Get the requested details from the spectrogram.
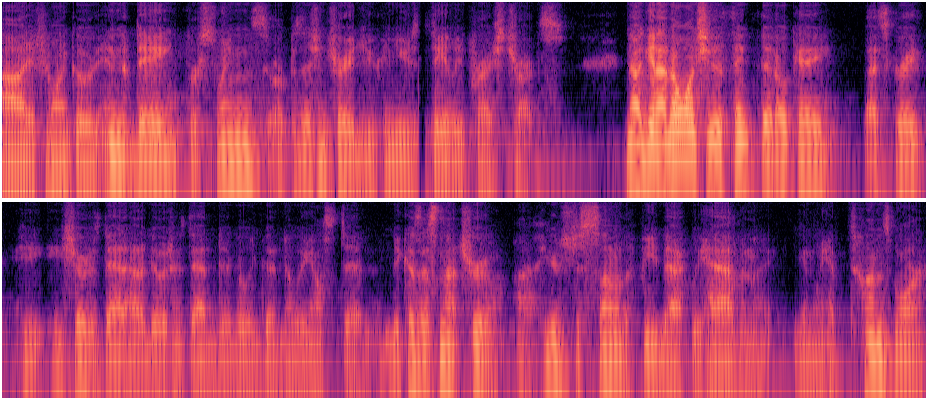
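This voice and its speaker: Speaking at a very fast pace, a man with a fairly low pitch and a somewhat breathy voice shows big swings in loudness and ordinary pitch variation. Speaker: trader presenting a trading indicator. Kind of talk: webinar presentation.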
